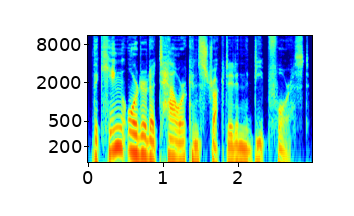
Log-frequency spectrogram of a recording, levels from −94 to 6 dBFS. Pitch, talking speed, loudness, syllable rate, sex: 120 Hz, 200 wpm, -20 LUFS, 5.7 syllables/s, male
